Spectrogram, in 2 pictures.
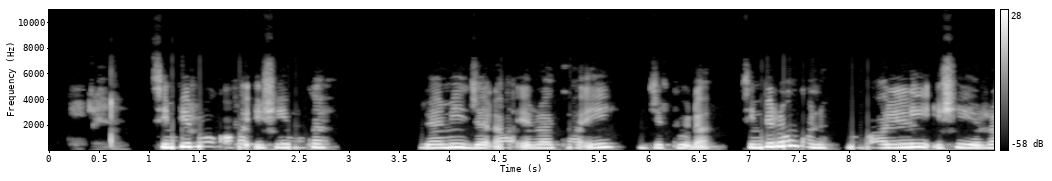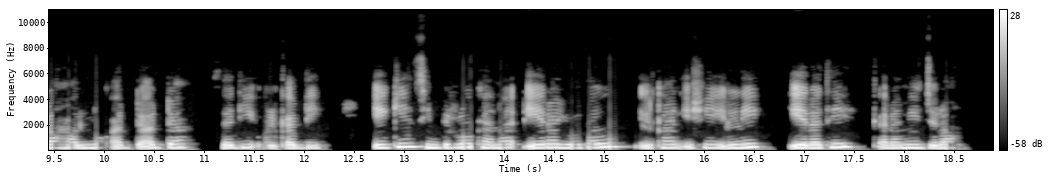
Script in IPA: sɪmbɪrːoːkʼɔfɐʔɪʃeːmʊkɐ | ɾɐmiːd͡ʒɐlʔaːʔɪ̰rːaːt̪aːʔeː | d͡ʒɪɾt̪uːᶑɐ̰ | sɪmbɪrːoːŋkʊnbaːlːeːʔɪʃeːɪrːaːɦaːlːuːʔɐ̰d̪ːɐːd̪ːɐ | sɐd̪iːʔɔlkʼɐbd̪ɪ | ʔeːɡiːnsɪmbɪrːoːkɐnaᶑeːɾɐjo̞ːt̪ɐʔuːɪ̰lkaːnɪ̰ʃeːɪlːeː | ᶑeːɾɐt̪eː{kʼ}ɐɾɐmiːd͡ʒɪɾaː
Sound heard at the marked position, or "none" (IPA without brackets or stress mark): kʼ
